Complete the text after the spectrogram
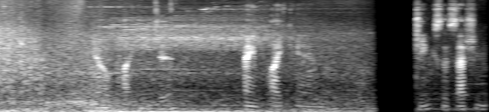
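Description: A short video game victory fanfare plays.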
